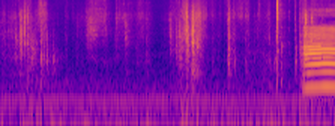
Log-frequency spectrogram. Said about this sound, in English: Of course I have my notebook with me, because when do I not? Here's some ASMR of me turning the pages.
